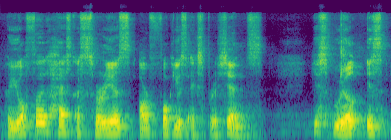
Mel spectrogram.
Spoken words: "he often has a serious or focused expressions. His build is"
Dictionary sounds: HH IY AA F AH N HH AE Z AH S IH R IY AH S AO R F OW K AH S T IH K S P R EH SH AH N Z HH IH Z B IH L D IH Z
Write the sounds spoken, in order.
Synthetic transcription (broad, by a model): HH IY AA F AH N HH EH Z AH S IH R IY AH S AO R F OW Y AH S IH K S P R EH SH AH N S HH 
